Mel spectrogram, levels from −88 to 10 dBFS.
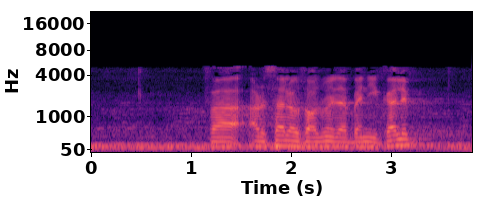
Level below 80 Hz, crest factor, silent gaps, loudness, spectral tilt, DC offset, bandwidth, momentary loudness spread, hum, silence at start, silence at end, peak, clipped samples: -46 dBFS; 18 dB; none; -24 LUFS; -8 dB/octave; under 0.1%; 5.4 kHz; 13 LU; none; 0 s; 0 s; -6 dBFS; under 0.1%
